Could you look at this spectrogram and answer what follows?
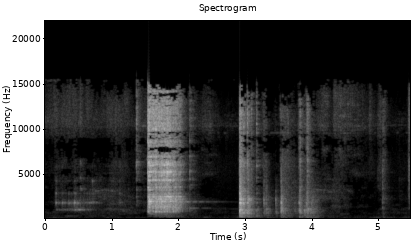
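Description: Dry-roasted peanuts and a kitchen utensil rattling and scraping in a pan. A short loud rattle comes about a second and a half in, and a longer one starts about a second later.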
